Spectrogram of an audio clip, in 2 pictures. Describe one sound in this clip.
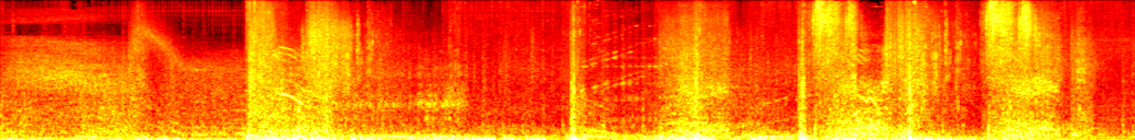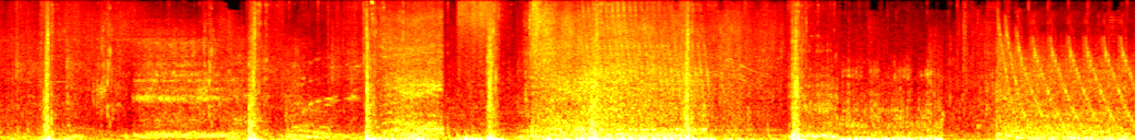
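A bow string twangs as arrows are shot.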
